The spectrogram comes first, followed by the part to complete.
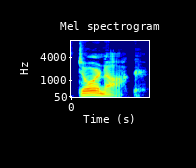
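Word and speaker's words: Dornoch: The one that is in the field this year is Dornock. Oh, that was a great name. That's such a good name. But it's spelled D-O-R.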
